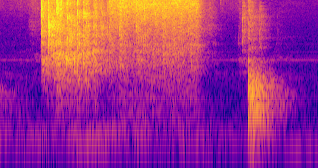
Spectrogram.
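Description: Blue fabric spray paint hisses from an aerosol can in one long, steady burst of about two seconds, followed by a shorter second spray.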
